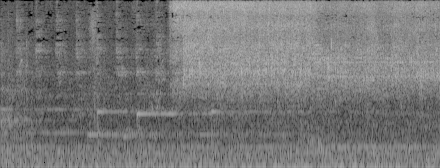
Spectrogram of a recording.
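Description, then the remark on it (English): A tap runs steadily into a sink, water splashing and gurgling in a continuous rush that brightens and fills out partway through, as someone splashes cold water on their face, with no voices. “I splashed cold water on my face, and as I looked in the mirror above the sink, I swore there was someone standing behind me.”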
